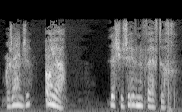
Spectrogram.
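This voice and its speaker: Slow, dreamy little boy. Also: sits high, fairly bright tone, slightly rough, no room sound, full character voice. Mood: defiant, musing. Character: dreamy, earnest young schoolboy, tender and defiant. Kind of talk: radio drama acting.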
